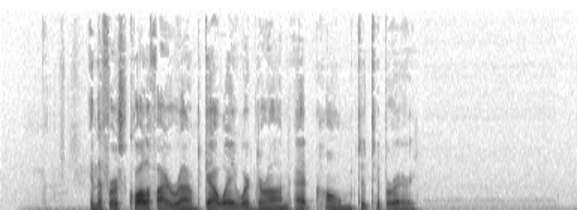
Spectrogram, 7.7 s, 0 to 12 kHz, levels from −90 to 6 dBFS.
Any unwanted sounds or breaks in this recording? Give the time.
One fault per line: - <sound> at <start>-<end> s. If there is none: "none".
none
